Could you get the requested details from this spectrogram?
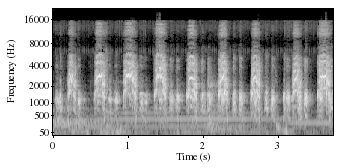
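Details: A hunting chukar partridge from Qabodiyon gives regular, loud chucking notes, roughly two or three per second, over a faint steady mechanical hum.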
